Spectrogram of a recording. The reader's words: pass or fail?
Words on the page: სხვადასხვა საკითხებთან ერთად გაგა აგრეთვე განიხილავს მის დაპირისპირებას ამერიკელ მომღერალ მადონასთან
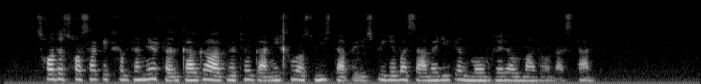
pass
